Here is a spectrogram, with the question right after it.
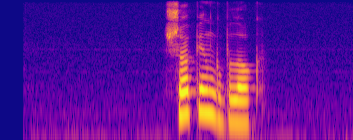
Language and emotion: Russian, neutral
